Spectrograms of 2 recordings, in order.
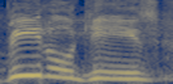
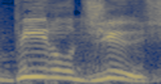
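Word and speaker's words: Betelgeuse: heard about this star it's called Beetle Gees or beetle juice you can pick your pronunciation I'm obviously going with Beetle Juice and Beetle Juice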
